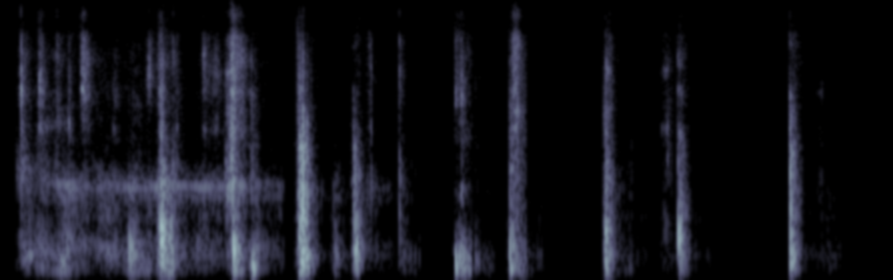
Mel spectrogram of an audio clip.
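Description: Plastic cups and glass sheets clink and tap together.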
